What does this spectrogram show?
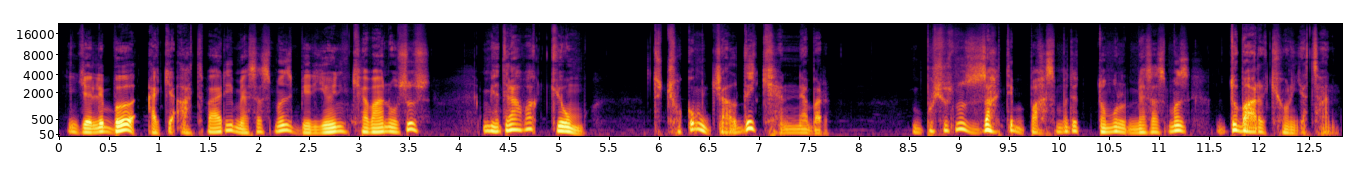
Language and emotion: Kashmiri, disgusted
